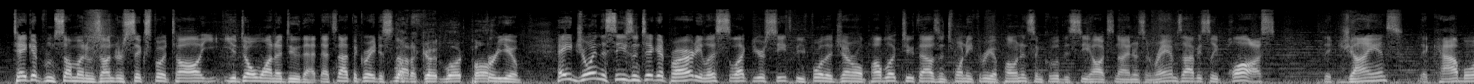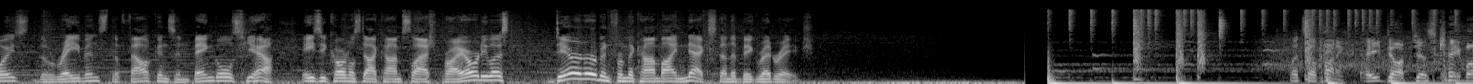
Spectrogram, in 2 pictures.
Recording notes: live from the NFL Combine in Indianapolis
